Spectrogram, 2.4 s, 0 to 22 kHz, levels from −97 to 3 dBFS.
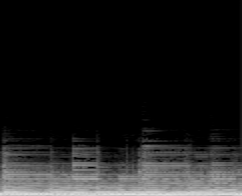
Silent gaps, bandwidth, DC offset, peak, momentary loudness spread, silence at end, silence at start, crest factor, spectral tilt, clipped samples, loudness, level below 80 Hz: none; 4.8 kHz; under 0.1%; -4 dBFS; 1 LU; 0 s; 0 s; 10 dB; -11 dB/octave; under 0.1%; -14 LUFS; -44 dBFS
